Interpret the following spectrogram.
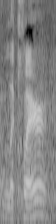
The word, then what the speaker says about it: Leclerc: when he said, when John was introduced him as Eric Leclerc, and he said, no, the C is silent, so it's Ari Leclerc.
